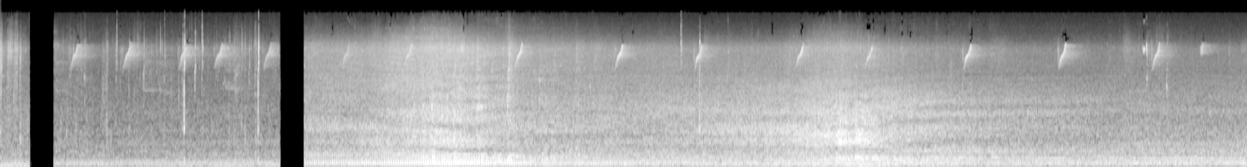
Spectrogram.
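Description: A bird chirping over and over, one short high rising note about every second or so, over a steady low outdoor rumble that swells loud twice, about a third and two-thirds of the way in. The sound drops out briefly twice in the first few seconds.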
